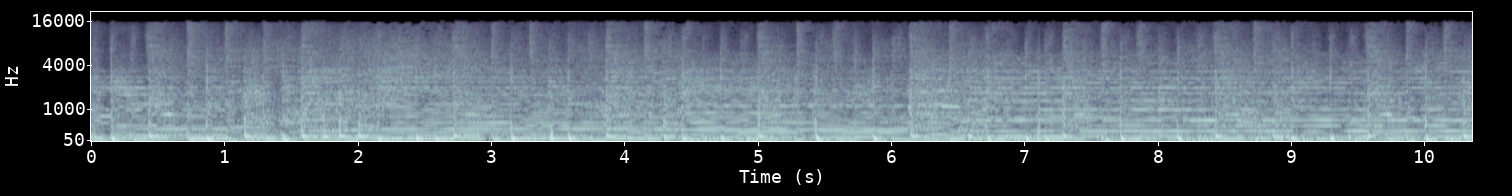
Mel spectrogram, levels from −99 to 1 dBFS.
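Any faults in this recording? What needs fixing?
A loud pop occurs at 3.45–3.48 s, and a pair of pops at 7.10–7.23 s, each peaking about 15 dB above the sound, which continues underneath. The likely cause is a voltage step from a plug, switch or static discharge entering the signal chain. To prevent it, secure connectors, ground equipment properly and avoid switching or replugging while recording.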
